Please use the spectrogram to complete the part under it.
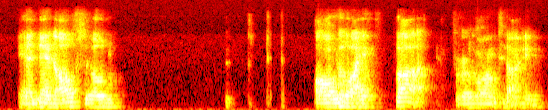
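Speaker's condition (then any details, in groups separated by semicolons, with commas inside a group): Parkinson's disease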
